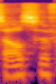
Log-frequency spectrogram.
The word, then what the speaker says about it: SLSA: It's written S-L-S-A and it's pronounced SALSA for some weird reason.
